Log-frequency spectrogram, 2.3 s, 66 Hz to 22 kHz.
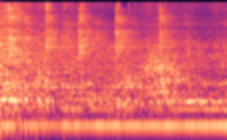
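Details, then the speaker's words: North Central 9x8 garage door running on its opener, steady hum with a short squeaky scrape about twice a second; a hinge still squeaks, source hinge unknown, owner may re-lube the whole door. "that hinge still squeaks i have no idea what's making it squeak i might just have to lube it again"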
